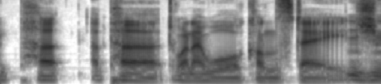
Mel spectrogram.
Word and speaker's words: Peart: It's Peart.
